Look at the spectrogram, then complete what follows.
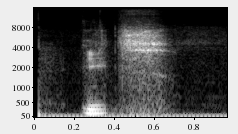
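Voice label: "iets", Dutch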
